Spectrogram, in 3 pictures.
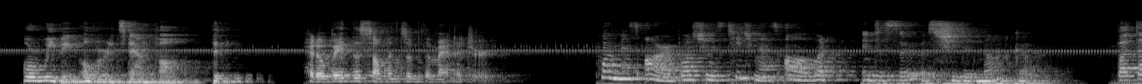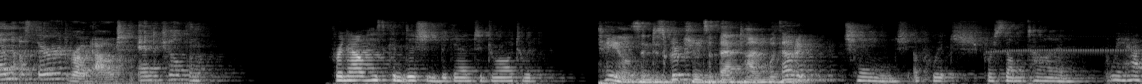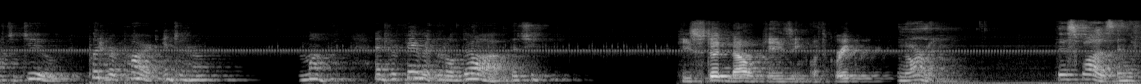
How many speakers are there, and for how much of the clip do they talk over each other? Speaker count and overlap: six, no overlap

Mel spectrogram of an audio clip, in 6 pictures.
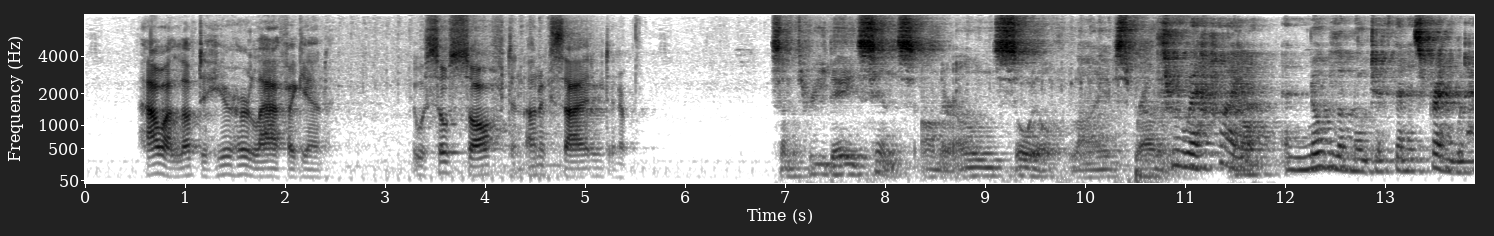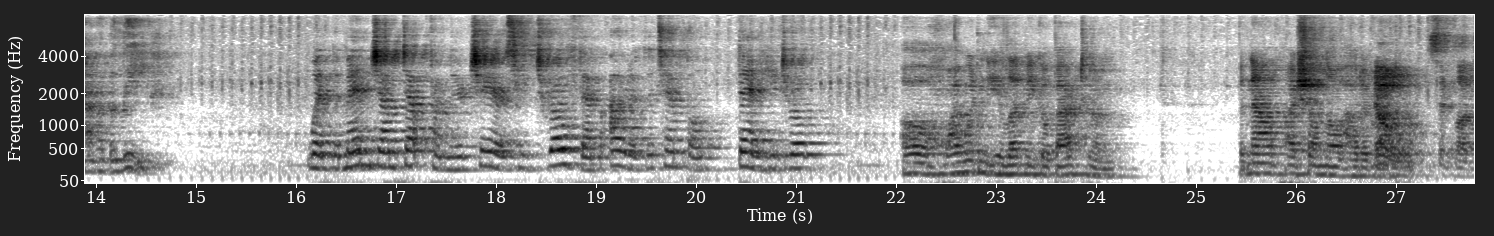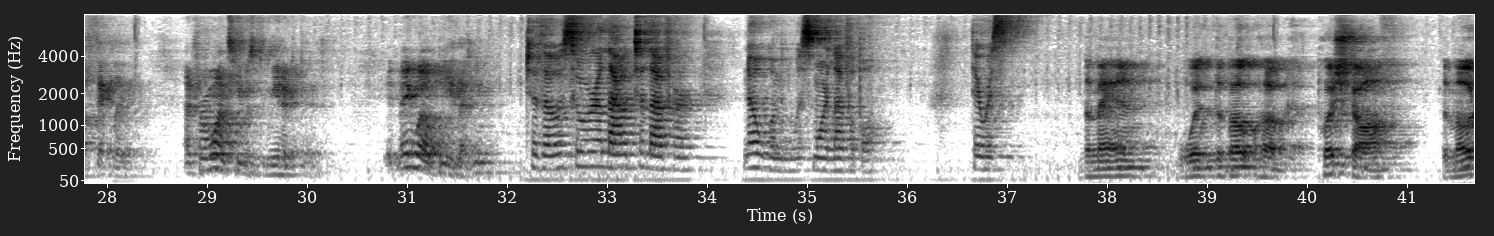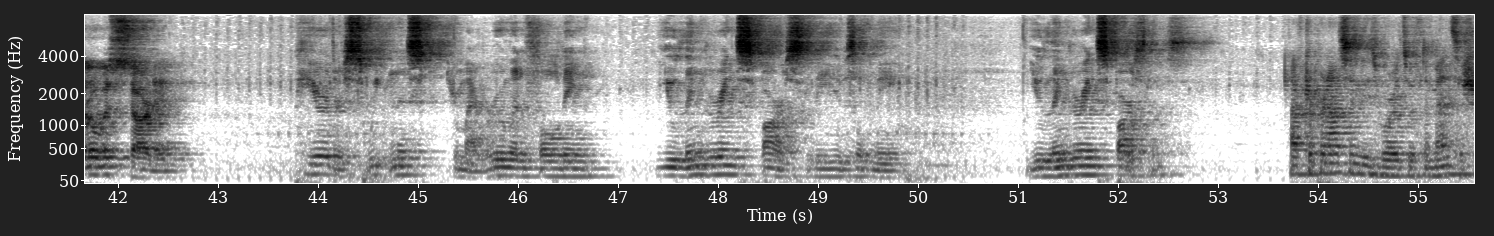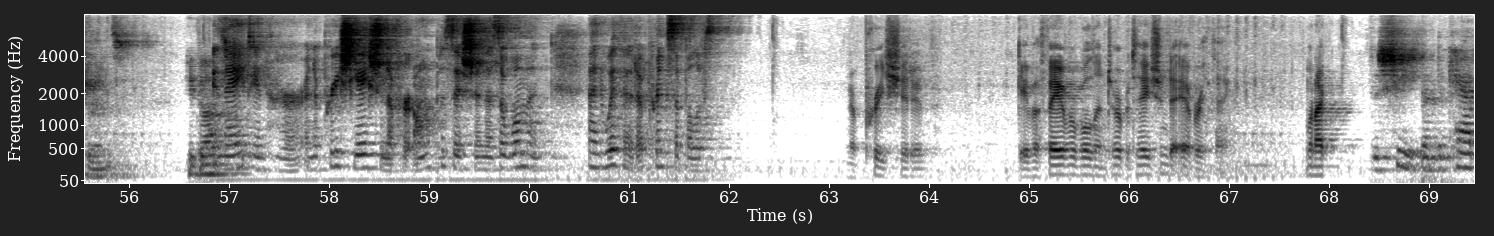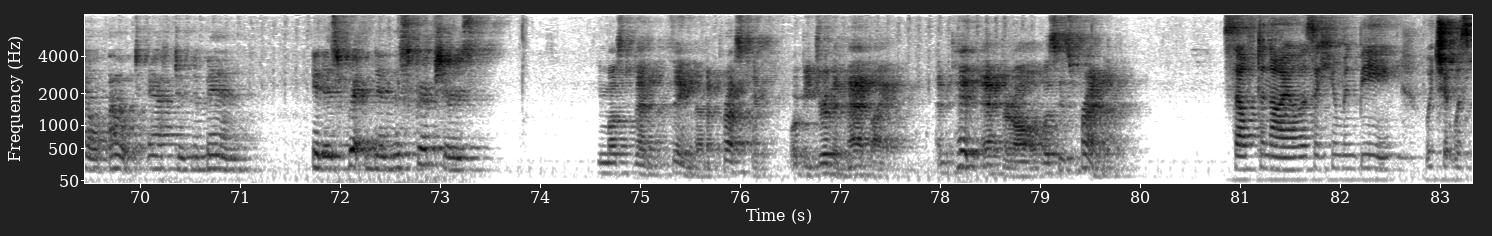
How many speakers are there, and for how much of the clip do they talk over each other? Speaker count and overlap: eight, about 3%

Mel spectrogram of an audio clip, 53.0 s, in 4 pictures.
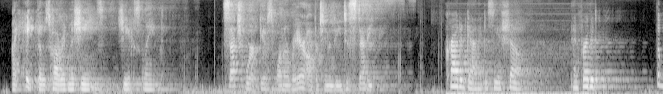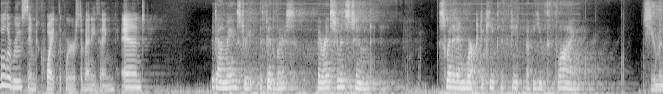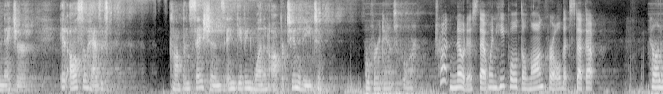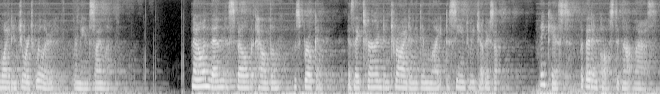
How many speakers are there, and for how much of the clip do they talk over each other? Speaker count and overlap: four, no overlap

